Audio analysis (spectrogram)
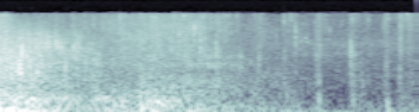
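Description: The Confringo blasting spell exploding in Hogwarts Legacy: a deep booming blast up front that rolls off into a rumbling, crackling decay over several seconds.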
